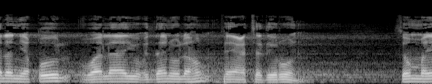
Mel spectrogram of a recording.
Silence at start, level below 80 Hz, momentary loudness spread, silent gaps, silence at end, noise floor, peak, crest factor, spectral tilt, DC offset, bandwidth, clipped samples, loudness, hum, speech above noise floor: 0 s; -54 dBFS; 14 LU; none; 0 s; -37 dBFS; 0 dBFS; 16 dB; -5 dB/octave; under 0.1%; 10.5 kHz; under 0.1%; -16 LUFS; none; 22 dB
